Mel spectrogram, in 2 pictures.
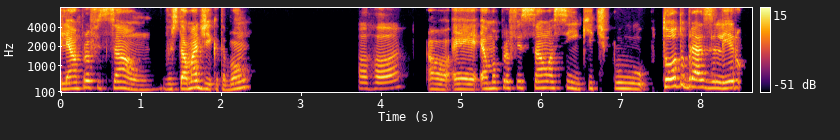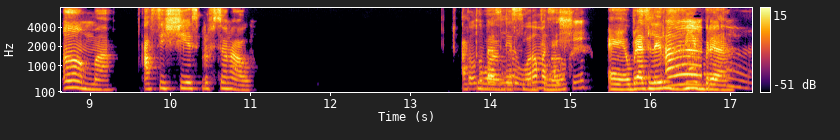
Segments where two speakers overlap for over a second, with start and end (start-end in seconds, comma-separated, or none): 13.7-14.9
